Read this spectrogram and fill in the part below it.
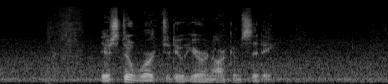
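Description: A man speaks in a deep, low voice.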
